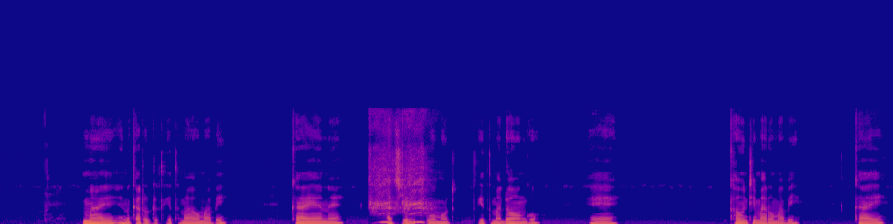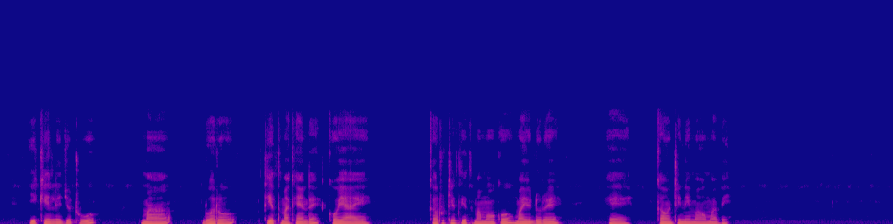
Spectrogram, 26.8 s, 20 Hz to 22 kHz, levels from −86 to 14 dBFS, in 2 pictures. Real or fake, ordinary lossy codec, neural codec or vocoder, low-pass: fake; none; codec, 24 kHz, 3.1 kbps, DualCodec; none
